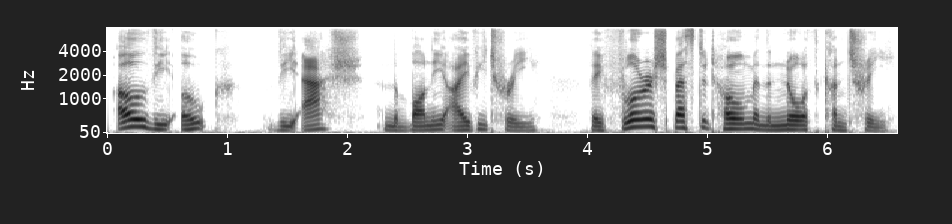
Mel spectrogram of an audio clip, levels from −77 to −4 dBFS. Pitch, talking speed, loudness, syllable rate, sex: 130 Hz, 175 wpm, -20 LUFS, 4.1 syllables/s, male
